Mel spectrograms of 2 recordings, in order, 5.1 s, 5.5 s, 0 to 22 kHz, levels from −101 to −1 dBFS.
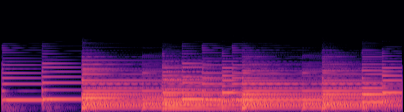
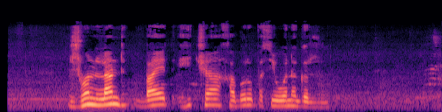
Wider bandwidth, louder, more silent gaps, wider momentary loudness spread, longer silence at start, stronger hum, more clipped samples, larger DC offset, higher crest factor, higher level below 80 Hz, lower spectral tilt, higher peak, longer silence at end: second, 5 kHz vs 10 kHz; second, -33 LUFS vs -25 LUFS; neither; second, 6 LU vs 15 LU; second, 0 s vs 0.85 s; neither; neither; neither; second, 16 dB vs 24 dB; first, -60 dBFS vs -72 dBFS; first, -8 dB/octave vs -6 dB/octave; second, -18 dBFS vs -4 dBFS; about the same, 0 s vs 0.1 s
